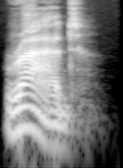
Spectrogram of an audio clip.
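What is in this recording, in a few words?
"rad", British English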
